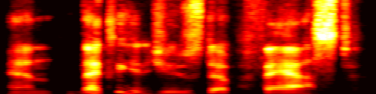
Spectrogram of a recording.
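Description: A man's voice: a little high, lively intonation, a little slow, pushed and bright, husky, dry recording, clean studio sound. A man presenting technical material informally with slides over a video call, in a plain-spoken, matter-of-fact manner. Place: indoor home room, over a video call.

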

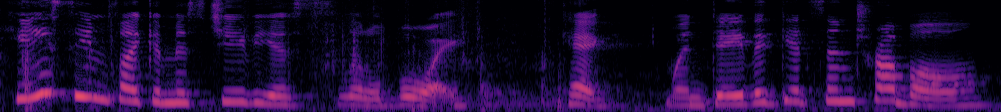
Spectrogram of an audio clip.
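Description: A woman in her forties, a teacher, reading a picture book aloud from indoors and pausing to explain the pages, with a slow, emphatic parent's voice for the scolding lines. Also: a little high, very animated, a little hiss or hum. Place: indoors, small room before a plain wall.

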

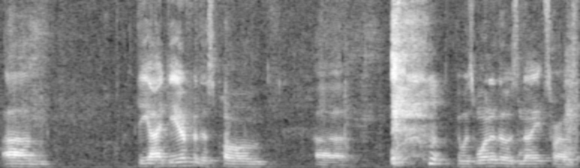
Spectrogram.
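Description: A man's voice: medium pitch, a bit bright. Man reading poetry in a noisy room. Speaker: poet reading at an event. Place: wood-furnished library room, at a lectern. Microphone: camera a few metres away. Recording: noisy room recording from a camera.

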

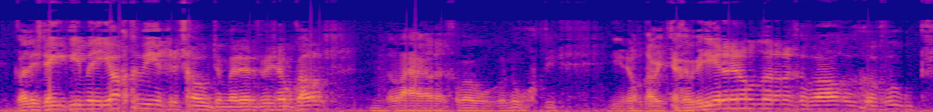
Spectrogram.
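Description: An actor playing a nostalgic, gruff old war veteran grandfather in a radio drama, telling his memories haltingly, repeating himself in earthy colloquial words. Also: on the low side, lightly acted. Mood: gruff reminiscing. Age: older. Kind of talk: radio drama acting, reminiscing monologue. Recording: roomy old radio play, faint noise.

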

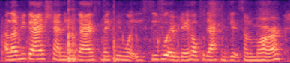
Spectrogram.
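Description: A woman's voice: lowish voice, steady tone, racing. A young woman hosting a live cooking stream from her home kitchen, chatting while she cooks and thanking viewers by name. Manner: chatty, reads viewer comments and thanks them. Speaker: cooking channel host. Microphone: phone camera held over the stove. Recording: phone audio with background noise.

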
